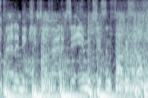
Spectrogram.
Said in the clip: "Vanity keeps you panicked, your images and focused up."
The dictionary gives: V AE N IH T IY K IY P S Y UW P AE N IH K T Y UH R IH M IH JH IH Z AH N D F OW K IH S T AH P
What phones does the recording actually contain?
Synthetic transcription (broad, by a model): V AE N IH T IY K IY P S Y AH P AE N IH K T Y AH R IH M IH JH IH Z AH N F OW K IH S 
